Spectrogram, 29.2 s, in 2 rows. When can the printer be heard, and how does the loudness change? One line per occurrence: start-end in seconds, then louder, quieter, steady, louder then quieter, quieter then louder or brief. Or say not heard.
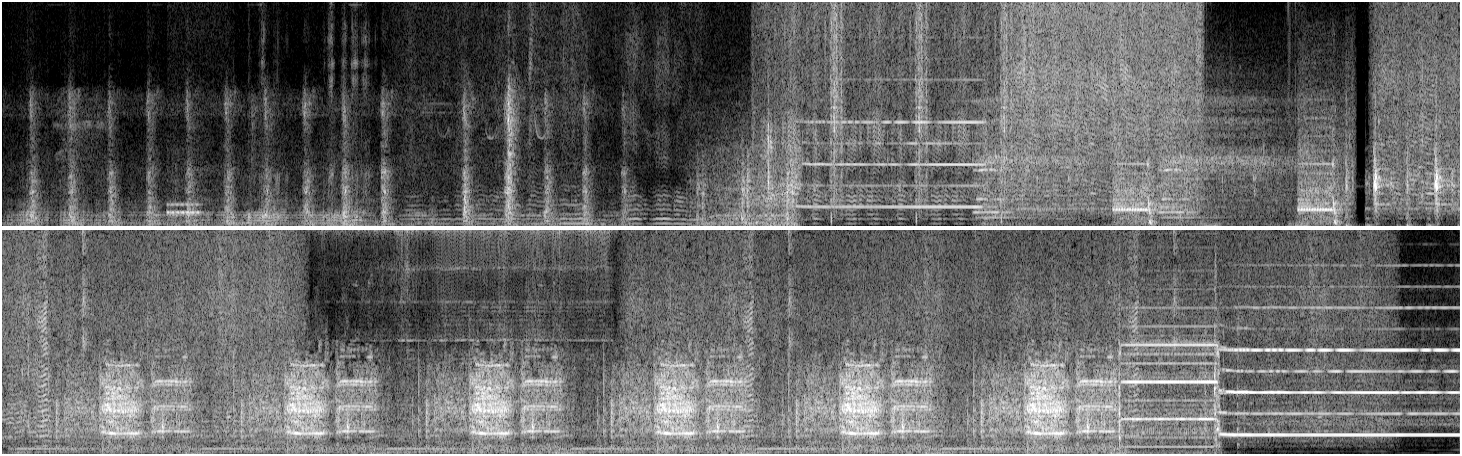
0.0-29.1 louder.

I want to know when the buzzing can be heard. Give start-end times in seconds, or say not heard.
0.0-29.1.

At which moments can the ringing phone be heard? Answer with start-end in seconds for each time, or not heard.
1.6-2.2.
